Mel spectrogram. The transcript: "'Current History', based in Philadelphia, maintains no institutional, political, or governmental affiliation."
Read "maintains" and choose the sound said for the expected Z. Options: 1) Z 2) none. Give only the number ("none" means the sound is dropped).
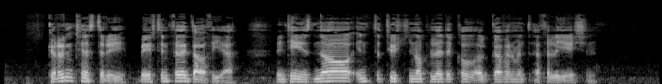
1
